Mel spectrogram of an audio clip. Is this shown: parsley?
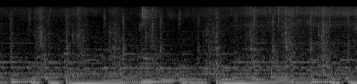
yes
